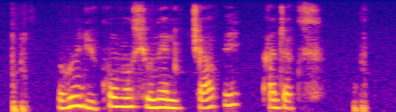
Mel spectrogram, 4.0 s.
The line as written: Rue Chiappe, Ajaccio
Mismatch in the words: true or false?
true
